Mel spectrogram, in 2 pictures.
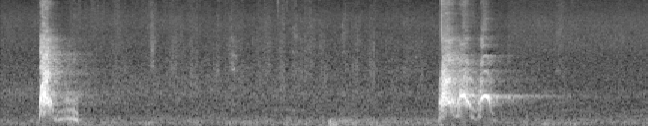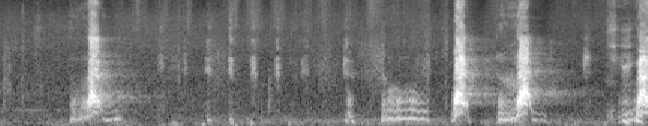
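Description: A Cairn Terrier gives sharp, single barks spaced several seconds apart while guarding its yard.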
